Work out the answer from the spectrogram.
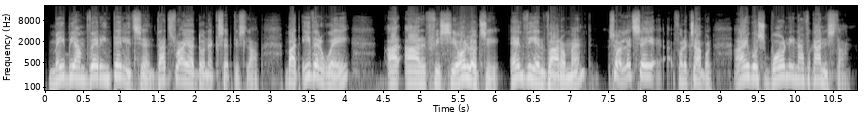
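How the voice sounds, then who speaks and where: A man argues in a voice chat, stumbling over his words and repeating phrases while calling others "sir." His voice sits a bit high and sounds distant from the mic in a dry space. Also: very animated, moderate pace, few pauses, no echo. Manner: repetitive, stammering, addresses others as sir. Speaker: atheist debater. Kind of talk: online voice-chat debate. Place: voice chat call.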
